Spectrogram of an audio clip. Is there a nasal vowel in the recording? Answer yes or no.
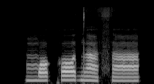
yes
